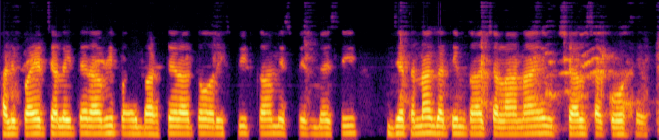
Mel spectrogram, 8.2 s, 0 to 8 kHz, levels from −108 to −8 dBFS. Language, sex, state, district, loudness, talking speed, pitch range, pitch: Magahi, male, Bihar, Lakhisarai, -16 LUFS, 175 wpm, 145-155 Hz, 150 Hz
